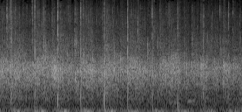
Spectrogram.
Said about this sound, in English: Go ahead and give him a round of applause right now. Let's do that.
